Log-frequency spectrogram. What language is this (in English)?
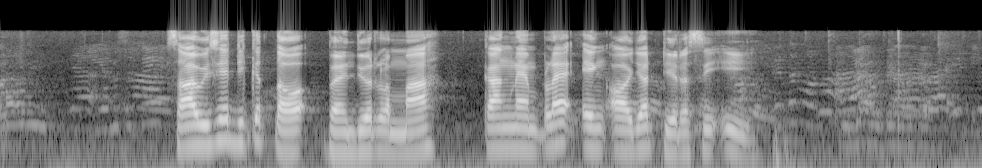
Javanese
